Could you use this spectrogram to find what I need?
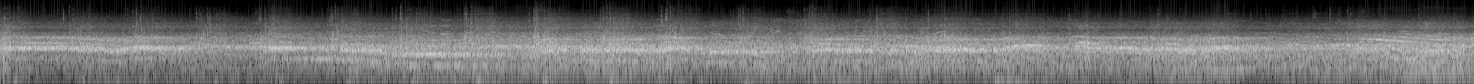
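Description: A large stadium crowd sings and chants loudly in unison.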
